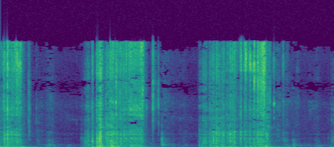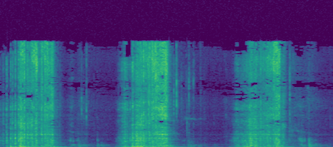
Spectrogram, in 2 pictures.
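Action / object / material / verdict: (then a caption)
scrape / myrtle wood blank / wood / none. A wide metal gouge, pressed by the thumb, carves and scrapes a hollow into a thick, solid myrtle wood blank labelled MYRTLE. About six separate rasping strokes are heard, each a broad, gritty scrape with a heavy low thump underneath and bright shaving texture on top, separated by short quiet gaps.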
